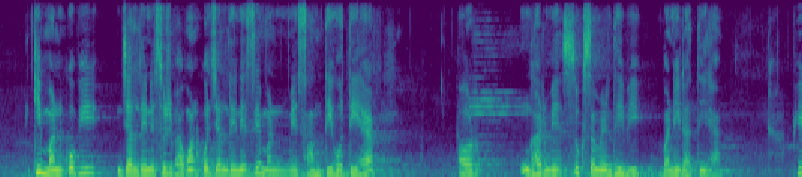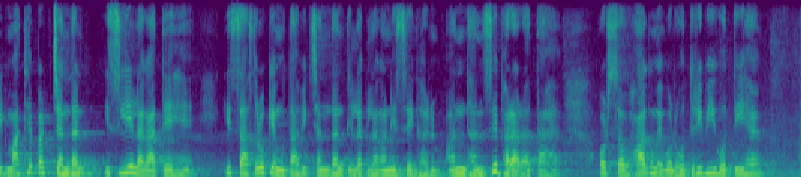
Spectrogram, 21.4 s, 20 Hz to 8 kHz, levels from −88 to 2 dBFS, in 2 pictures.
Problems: background sounds at intervals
